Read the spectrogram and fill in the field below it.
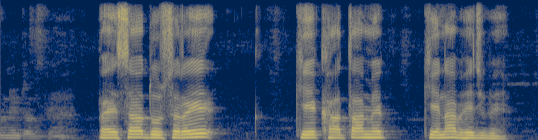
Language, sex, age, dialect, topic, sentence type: Magahi, male, 41-45, Northeastern/Surjapuri, banking, question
